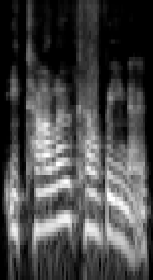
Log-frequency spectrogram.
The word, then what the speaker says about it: Italo Calvino: invisible cities by and you can correct my pronunciation if you like italo calvino beautiful bonissimo that's how you pronounce it and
